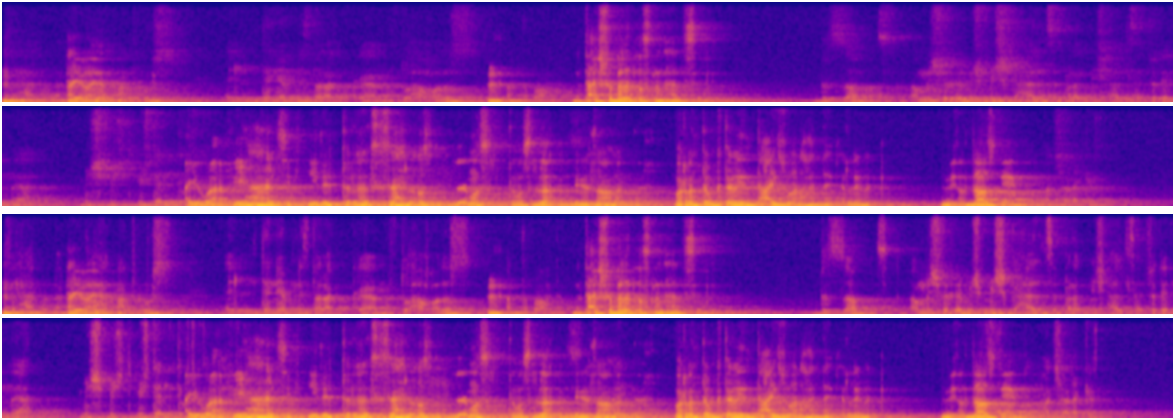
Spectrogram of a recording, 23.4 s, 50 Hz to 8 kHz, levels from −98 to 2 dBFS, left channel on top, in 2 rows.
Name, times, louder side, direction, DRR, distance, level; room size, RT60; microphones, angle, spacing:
voice 1, 0.0-1.7 2.2-4.7 5.0-5.9 8.1-12.0 12.5-14.8 15.9-16.2 17.2-17.5 17.8-18.3 21.4-22.7, right 2 dB, 85° right, 6 dB, 0.9 m, -39 dB
voice 2, 0.6-1.1 4.9-5.0 5.7-7.1 13.5-18.1 18.4-20.4 21.1-21.9, equal, ahead, 8 dB, 0.3 m, -20 dB
9.3 x 7.2 x 8.2 m, 2.3 s
head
